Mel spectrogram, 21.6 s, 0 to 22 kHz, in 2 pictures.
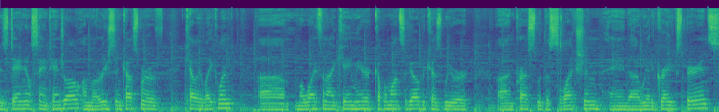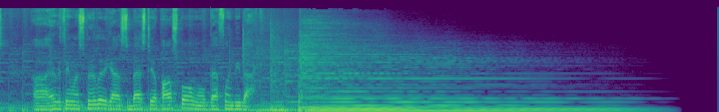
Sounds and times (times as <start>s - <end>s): Speech: 0.0s - 14.8s
Music: 0.0s - 21.0s.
